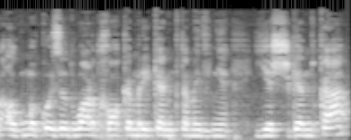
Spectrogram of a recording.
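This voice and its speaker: High pitch from a man, with noticeable background noise and audible echo in the room. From Portugal, Lisbon. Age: 40s. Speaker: metal webzine reporter and radio host. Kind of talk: casual chat.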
